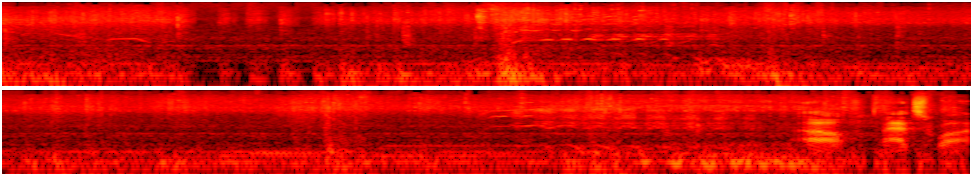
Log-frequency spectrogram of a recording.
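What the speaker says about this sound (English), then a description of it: "It's been a while since I've seen a wild horse." A wild horse in the video game Crimson Desert neighs and whinnies several times, with hoof clip-clops and faint birdsong in the background.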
